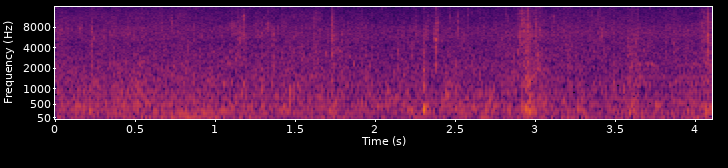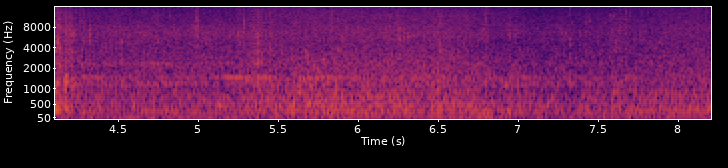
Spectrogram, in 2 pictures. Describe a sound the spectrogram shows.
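Water laps gently.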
